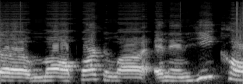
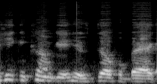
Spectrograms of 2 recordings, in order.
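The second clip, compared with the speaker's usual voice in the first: plain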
